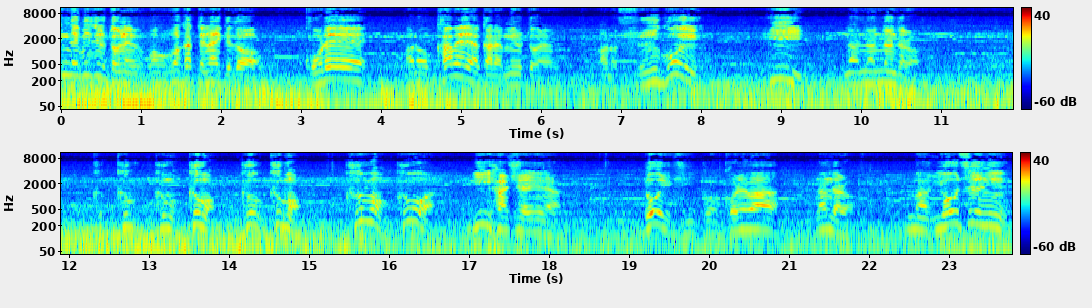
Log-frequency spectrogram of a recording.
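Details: Aphasia following a brain hemorrhage, with hemiplegia/paralysis.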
